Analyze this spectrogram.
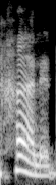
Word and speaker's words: Khalid: And I want to say Khalid with a kh, I want to say Yes, it yes.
